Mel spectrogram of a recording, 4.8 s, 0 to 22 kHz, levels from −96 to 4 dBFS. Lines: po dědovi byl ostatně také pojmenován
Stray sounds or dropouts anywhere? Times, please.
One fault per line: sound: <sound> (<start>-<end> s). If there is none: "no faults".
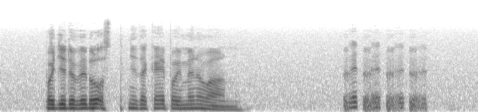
sound: dropout (1.1-1.2 s)
sound: laugh (3.4-4.3 s)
